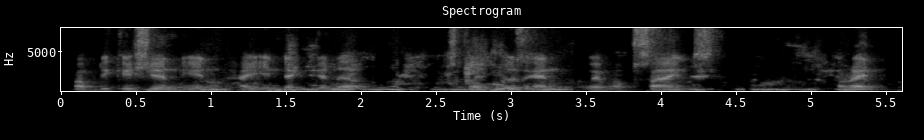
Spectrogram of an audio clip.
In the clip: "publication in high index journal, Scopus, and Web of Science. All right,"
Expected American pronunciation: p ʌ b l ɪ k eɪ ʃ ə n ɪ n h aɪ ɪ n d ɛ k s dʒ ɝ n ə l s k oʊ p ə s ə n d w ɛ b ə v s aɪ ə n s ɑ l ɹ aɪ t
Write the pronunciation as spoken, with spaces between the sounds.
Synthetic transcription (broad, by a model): p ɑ b l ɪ k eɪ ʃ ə n ɪ n h aɪ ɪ n d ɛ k dʒ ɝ n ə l s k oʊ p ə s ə n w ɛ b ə f s aɪ n s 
